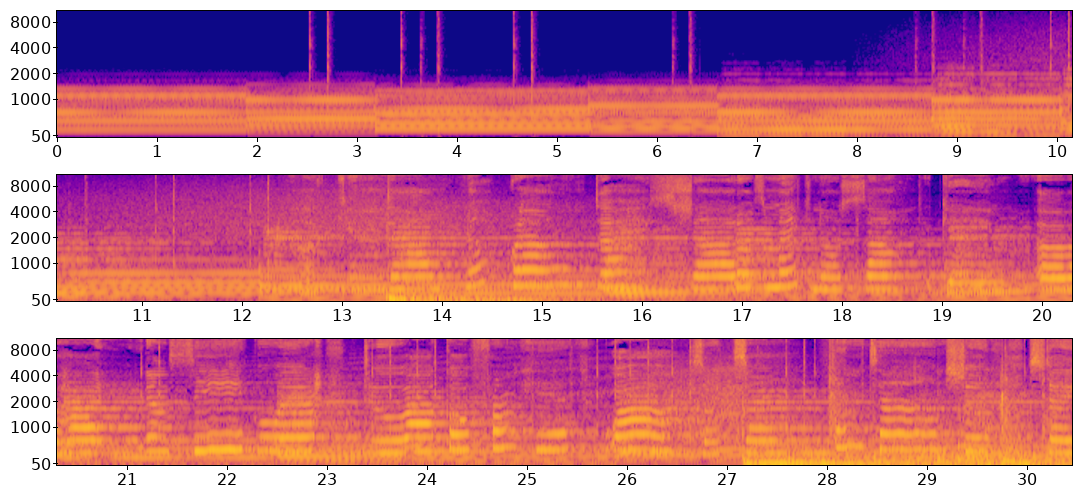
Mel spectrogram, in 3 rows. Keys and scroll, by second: 4.2 space, 16.3 p, 21.4 [, 29.3 [.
